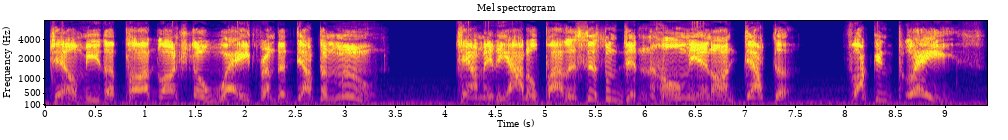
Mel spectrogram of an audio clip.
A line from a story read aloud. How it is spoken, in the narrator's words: He bellowed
